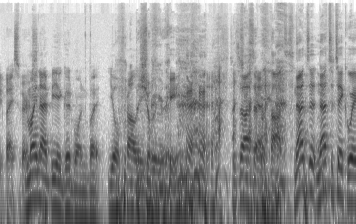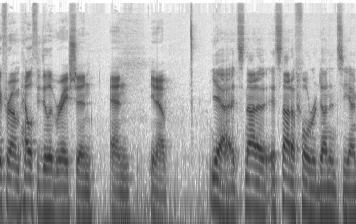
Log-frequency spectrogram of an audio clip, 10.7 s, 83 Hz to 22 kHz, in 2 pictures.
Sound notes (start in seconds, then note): 1.8 laughter drowns out voice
